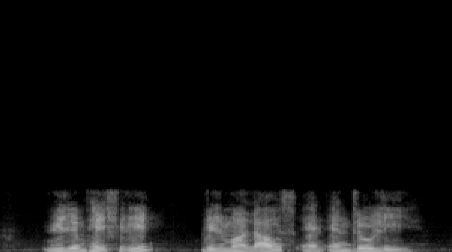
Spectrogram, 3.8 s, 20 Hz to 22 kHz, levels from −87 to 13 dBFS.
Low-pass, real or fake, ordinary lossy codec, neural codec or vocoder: 5.4 kHz; fake; none; codec, 16 kHz, 8 kbps, FreqCodec, smaller model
